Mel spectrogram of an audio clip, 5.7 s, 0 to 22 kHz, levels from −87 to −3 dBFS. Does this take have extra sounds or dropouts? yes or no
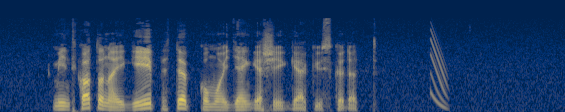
yes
